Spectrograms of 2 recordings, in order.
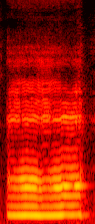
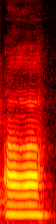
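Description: First: Soft, drawn-out Scottish "uh"; Scottish hesitation. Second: Said in the usual way. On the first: Retold or imitated. Coach imitates his Scottish client, Scottish hesitation. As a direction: hold an Edinburgh Scottish thinking sound. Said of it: "says like that". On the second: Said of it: "different than mine".

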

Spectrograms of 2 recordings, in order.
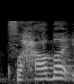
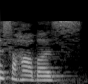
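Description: First: Said in the usual way. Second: "sahabas" with an English z tacked on the end; wrong plural. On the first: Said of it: "Sahaba itself is plural". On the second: Shown as a demonstration. Teacher tells students what not to say, "sahabas" ending in an English z. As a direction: close "sahabas" on an added z sound. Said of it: "don't say sahabas".

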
